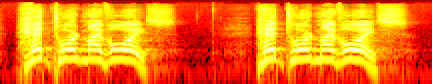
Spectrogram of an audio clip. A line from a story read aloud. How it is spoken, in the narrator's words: They cried out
